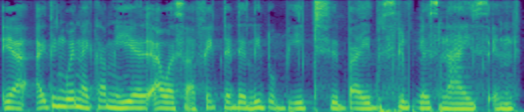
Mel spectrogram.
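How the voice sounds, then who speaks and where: A middle-aged woman from Zimbabwe with a Zimbabwean accent, telling her life story in an interview in a soft, halting, reflective way. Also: deep voice, fairly even intonation. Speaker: children's home caregiver.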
